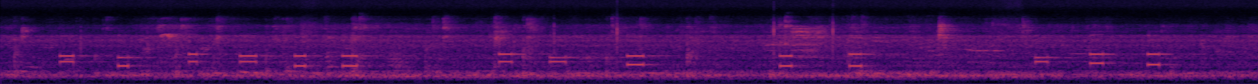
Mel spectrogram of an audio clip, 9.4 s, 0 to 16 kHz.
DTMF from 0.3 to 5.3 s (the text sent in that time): 01#022 #*5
